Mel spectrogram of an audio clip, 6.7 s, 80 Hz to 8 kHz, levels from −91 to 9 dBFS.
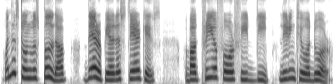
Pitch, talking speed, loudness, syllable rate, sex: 265 Hz, 180 wpm, -16 LUFS, 5.4 syllables/s, female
